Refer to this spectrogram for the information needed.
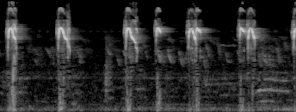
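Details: Young sogon calling, recorded as a lure: loud, high, slightly downslurred chirps, some doubled, coming every half second or so.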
